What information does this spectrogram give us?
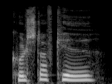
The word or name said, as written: kulstofkæde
